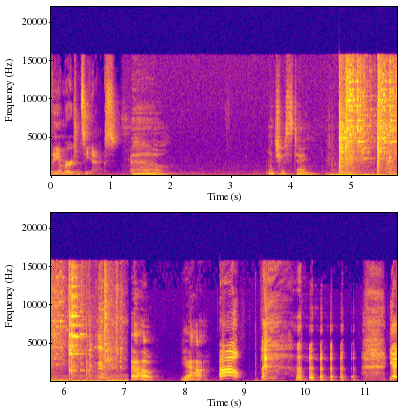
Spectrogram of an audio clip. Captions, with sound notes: the emergency axe. - Oh. Interesting. (glass shatters) Oh, yeah. - Oh! (laughs)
